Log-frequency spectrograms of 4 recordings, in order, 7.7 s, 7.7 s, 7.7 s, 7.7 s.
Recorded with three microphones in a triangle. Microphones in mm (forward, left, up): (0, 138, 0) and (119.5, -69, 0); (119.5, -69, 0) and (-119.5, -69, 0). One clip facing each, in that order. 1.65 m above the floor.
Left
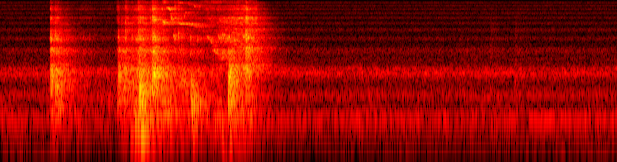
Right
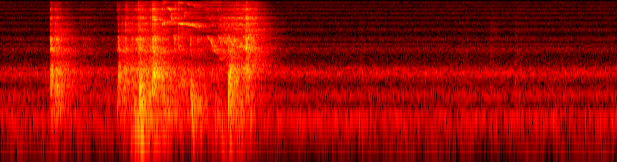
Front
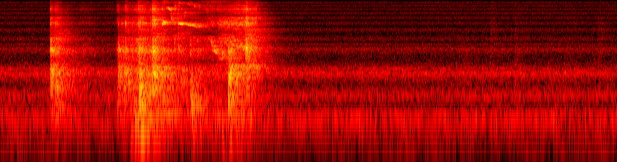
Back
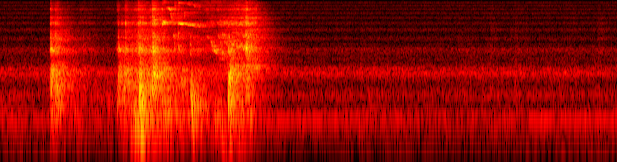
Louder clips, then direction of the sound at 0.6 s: Even, back 2 dB; 135° right.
